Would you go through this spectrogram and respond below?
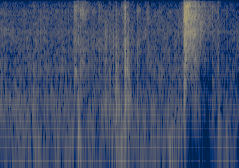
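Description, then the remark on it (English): A cheap, simple homemade snake whip, made from hardware-store materials, cracks once with a loud, sharp snap, preceded by a couple of softer swishing snaps as it is swung, with no talking. “But it does give you a satisfying crack.”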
